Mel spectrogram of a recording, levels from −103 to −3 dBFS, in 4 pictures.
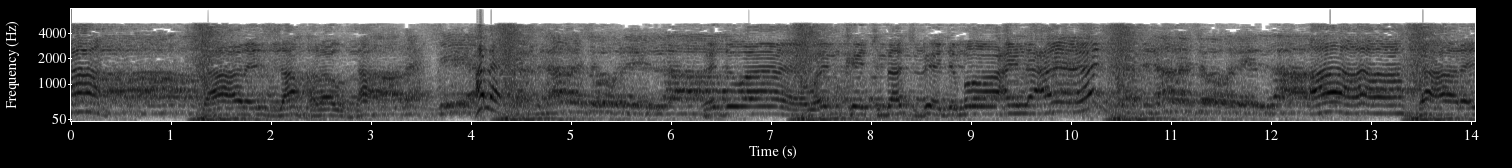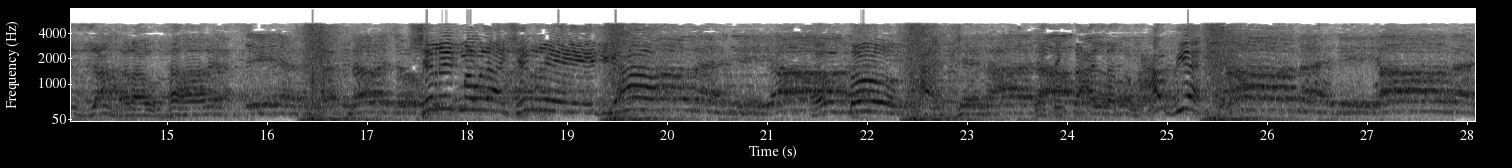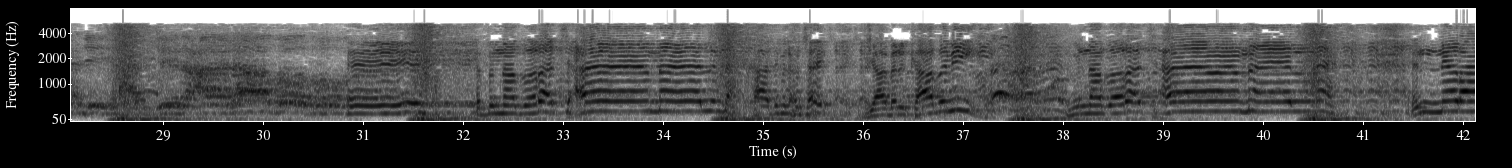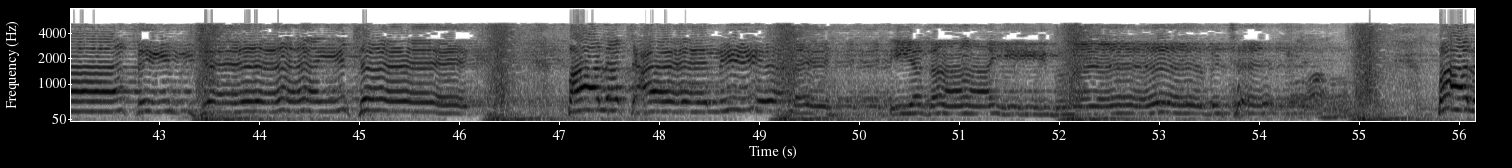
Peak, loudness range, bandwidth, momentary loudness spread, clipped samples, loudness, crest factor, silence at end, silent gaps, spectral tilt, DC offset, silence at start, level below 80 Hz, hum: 0 dBFS; 4 LU; 8 kHz; 8 LU; under 0.1%; -12 LUFS; 12 dB; 0 s; none; -6.5 dB/octave; under 0.1%; 0 s; -30 dBFS; none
